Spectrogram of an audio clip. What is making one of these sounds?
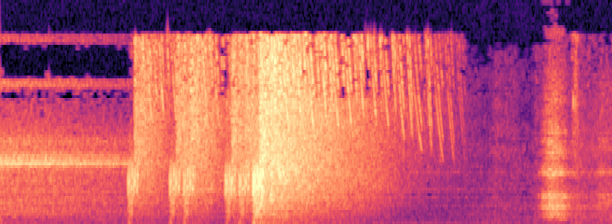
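A magical burst whooshes and crackles loudly, then fades.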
